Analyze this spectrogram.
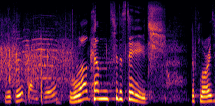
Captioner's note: applause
